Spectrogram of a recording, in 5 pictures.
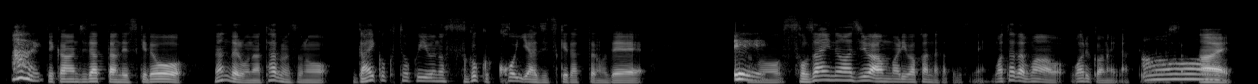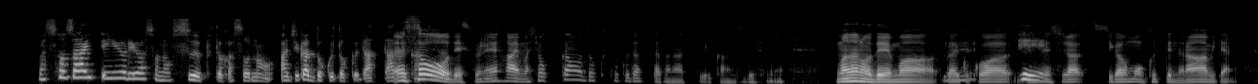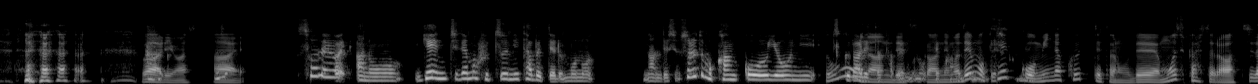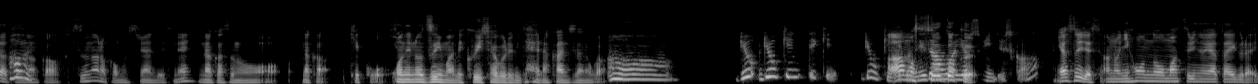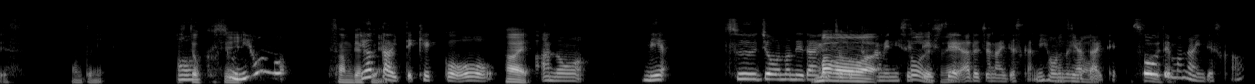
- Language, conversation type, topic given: Japanese, podcast, 市場や屋台で体験した文化について教えてもらえますか？
- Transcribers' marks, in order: laugh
